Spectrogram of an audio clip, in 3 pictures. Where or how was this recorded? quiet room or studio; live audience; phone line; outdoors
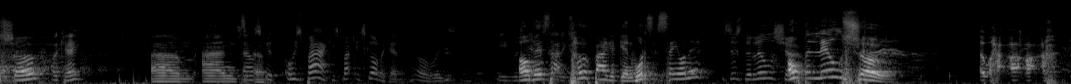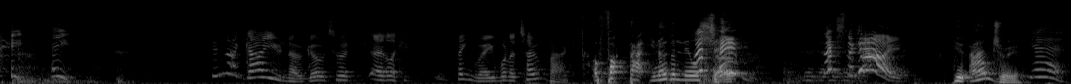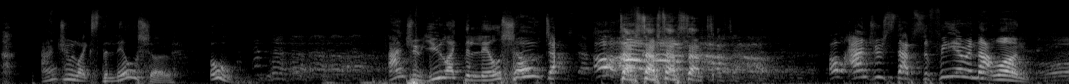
live audience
